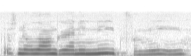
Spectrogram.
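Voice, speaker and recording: An actress playing a poised, skeptical governess, expressive and questioning, in a 1940s radio comedy. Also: female voice, high voice, normal speed. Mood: poised, curious. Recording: muffled 1940s radio recording.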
